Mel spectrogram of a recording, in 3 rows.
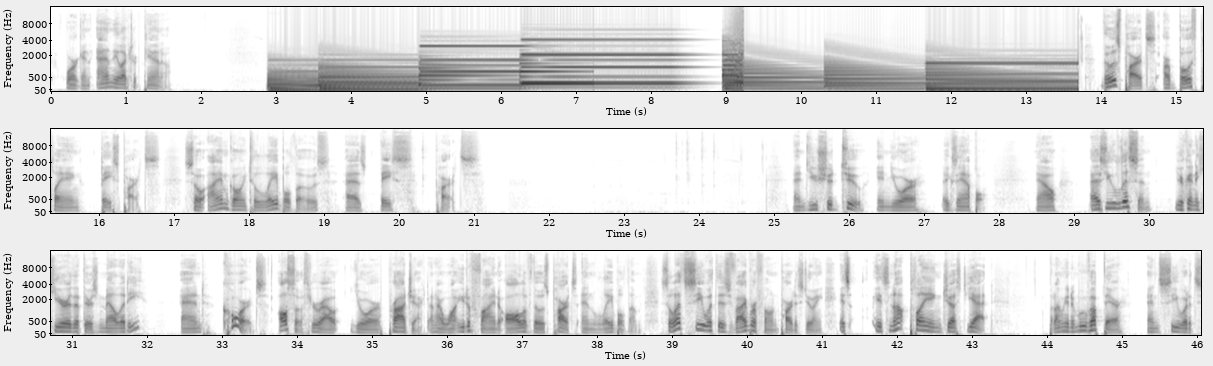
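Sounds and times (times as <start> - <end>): electric piano bass notes: 2.9 - 8.4, 9.0 - 13.7.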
